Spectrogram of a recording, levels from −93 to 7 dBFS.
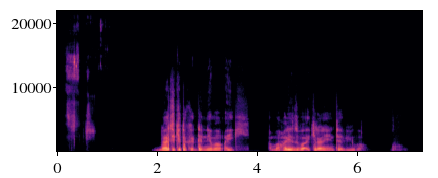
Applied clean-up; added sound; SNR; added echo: neural mask model Resemble Enhance denoiser.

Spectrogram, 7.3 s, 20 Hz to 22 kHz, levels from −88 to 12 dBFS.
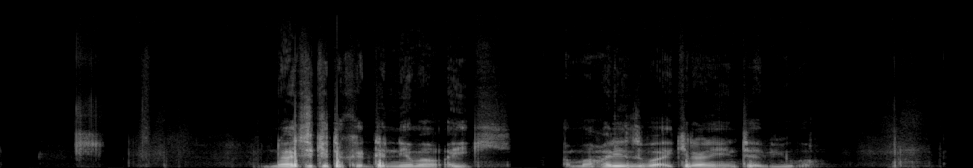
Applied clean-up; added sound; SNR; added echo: none; none; none; none.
